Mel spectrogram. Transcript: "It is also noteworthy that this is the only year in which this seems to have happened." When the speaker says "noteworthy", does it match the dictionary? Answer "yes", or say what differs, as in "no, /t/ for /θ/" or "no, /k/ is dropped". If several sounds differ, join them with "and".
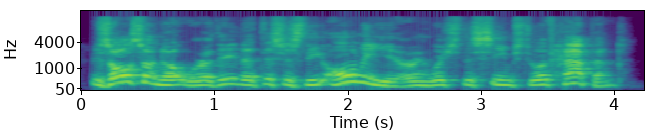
yes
